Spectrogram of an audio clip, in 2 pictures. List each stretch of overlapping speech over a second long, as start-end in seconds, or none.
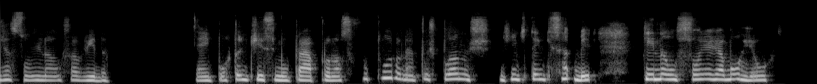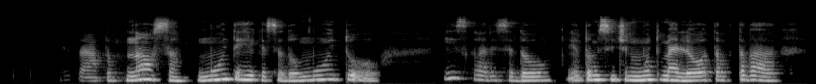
none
